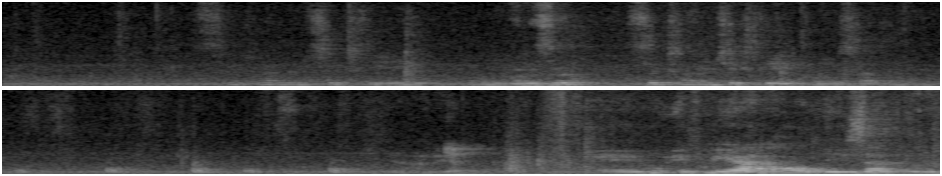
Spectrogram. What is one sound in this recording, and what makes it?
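A middle-aged man talks calmly in an echoing room.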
